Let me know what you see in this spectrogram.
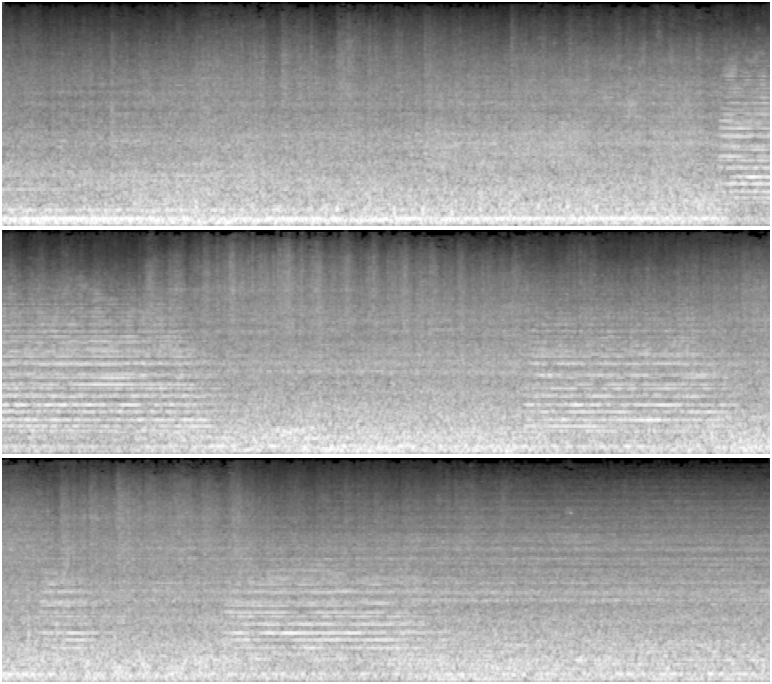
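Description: Canadian Pacific freight train passing: tank cars and covered hoppers rolling by with steady wheel clatter on the rails. The diesel locomotives' low rumble fades about nine seconds in. The lead locomotive's horn then sounds long, long, short, long, the standard grade-crossing warning.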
